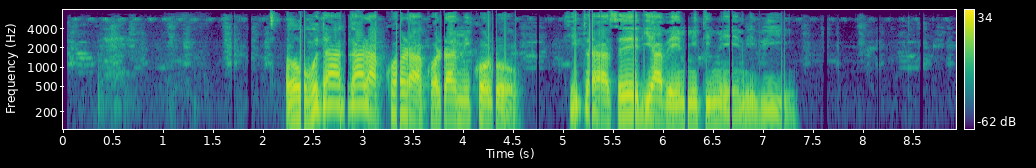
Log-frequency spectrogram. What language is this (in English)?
Ganda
